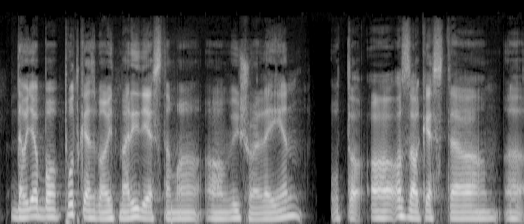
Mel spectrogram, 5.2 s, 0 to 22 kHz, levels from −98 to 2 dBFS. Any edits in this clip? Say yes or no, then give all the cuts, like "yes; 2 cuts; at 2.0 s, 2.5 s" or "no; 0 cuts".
no; 0 cuts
